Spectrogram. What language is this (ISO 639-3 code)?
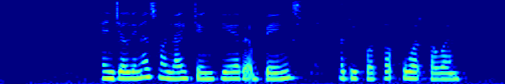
sun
